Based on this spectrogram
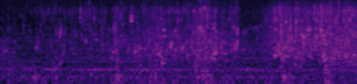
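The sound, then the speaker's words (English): Water sloshes and splashes steadily as the oars of a rowing boat dip and pull, a continuous rowing sound with gentle trickling and dripping between strokes. “Oh, it's so aquatic.”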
